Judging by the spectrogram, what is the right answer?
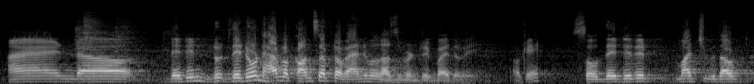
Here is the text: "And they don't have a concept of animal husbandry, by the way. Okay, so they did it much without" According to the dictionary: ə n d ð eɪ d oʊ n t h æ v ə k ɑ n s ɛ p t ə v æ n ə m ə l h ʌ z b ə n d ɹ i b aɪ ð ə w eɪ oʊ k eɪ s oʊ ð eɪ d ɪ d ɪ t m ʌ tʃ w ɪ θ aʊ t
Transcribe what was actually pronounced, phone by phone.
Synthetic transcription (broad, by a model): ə n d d eɪ d oʊ n t h æ v ə k ɑ n s ɛ p t ə v æ n ə m ə l h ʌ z b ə n d ɹ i b aɪ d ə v eɪ oʊ k eɪ s oʊ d eɪ d ɪ d ɪ t m ʌ tʃ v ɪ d aʊ t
